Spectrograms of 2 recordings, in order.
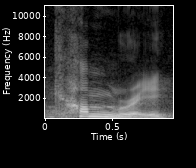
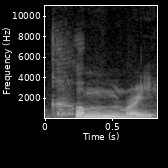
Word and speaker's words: Cymru: So it should be Cymru, not as a lot of people think Cymru. You need a W, which is another Welsh vowel, to get that sound.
